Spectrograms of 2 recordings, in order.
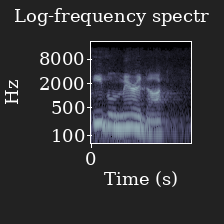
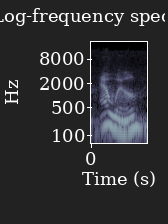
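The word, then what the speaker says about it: Evil-Merodach: After Nebuchadnezzar died, he was first replaced by one of his sons named, it's pronounced Evil Merodach. His name was not Merodach and he was really evil, okay? If we were to really say it, it would be Evil or Ewil.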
